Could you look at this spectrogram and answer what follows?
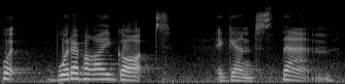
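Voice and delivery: usual speaking voice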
